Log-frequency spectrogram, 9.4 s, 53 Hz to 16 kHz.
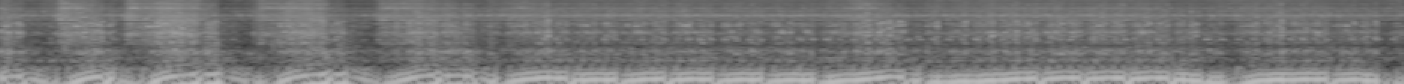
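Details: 1950 Chevrolet Fleetline Deluxe six after sitting for years: catches and settles into a steady, even low rumble with no knocks or misses; running healthy.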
